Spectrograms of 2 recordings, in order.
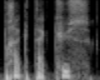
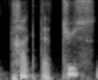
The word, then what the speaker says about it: Tractatus: Attention à ne pas prononcer Tractacus comme un profane. L'idée générale du Tractatus, donc, est fascinante.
